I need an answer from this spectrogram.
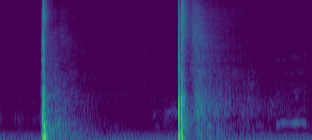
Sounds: Fireworks, Explosion

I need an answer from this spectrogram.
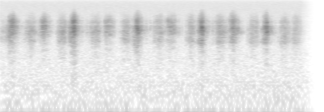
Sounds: Percussion, Music, Rattle (instrument), Musical instrument

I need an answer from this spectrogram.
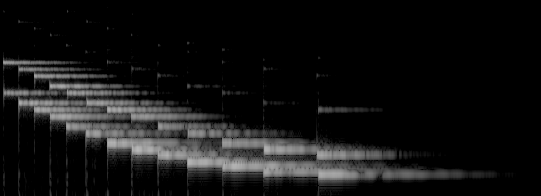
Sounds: Percussion, Musical instrument, Music, Mallet percussion

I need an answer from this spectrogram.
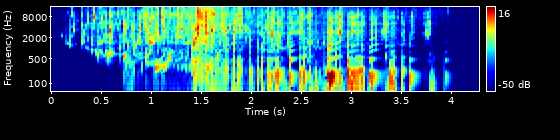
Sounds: Water, Gurgling

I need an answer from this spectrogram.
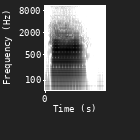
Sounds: Brass instrument, Musical instrument, Music

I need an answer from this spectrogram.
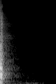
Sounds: Tap

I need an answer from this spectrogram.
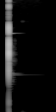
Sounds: Tap

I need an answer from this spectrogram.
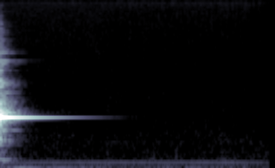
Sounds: Music, Musical instrument, Percussion, Bell

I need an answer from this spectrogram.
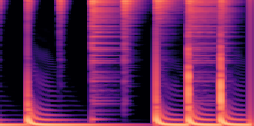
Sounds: Percussion, Drum kit, Musical instrument, Music

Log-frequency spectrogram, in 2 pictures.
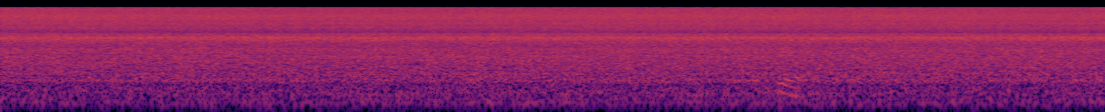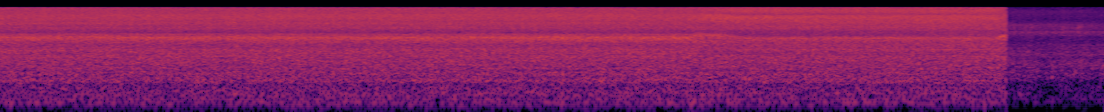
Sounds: Water

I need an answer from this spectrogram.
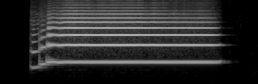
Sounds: Musical instrument, Brass instrument, Trumpet, Music

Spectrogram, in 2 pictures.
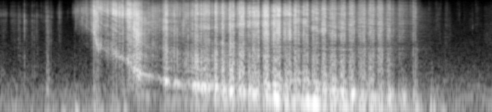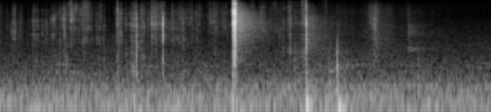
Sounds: Tearing, home sounds, duct tape

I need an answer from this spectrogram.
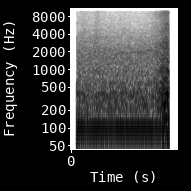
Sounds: Engine

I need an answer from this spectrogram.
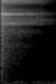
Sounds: Percussion, Music, Tambourine, Musical instrument

